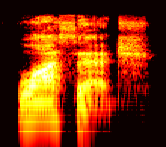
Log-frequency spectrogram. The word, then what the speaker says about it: Wasatch: How do you pronounce my name? Wasatch.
